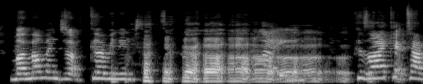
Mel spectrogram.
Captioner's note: laughing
